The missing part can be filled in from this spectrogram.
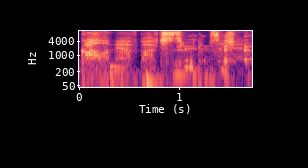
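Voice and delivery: softly whispered. Saying a phrase after asking if it can be whispered: whispered. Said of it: "can I just whisper it?".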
